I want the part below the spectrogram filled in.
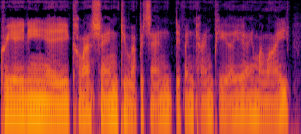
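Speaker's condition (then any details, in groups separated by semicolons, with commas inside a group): Profound deafness; uses cochlear implants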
